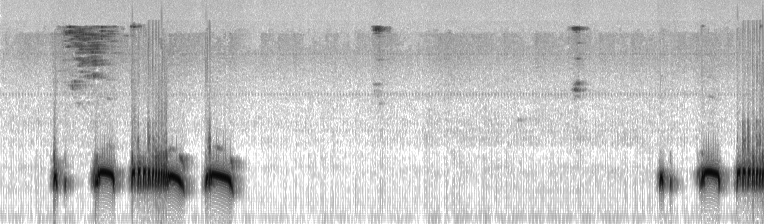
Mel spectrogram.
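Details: Malaysian spotted dove (tekukur) kept as a denak decoy for trapping, giving a full cooing phrase: two brief notes, an arched coo, a long trilled coo sliding down, then a closing arched note; a pause, then the phrase restarts.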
